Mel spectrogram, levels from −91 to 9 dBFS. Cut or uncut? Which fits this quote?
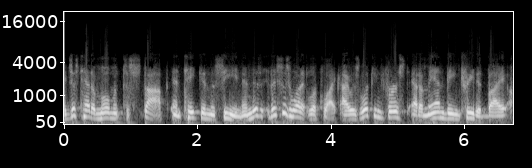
uncut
